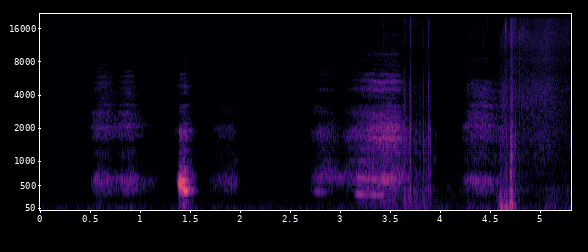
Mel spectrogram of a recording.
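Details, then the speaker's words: Person sneezing since returning from a birthday party, possibly triggered by knocking over a wall television: soft, partly stifled sneezes with quick gasping intakes between them; a short sneezing fit. "I just got home from a really exciting birthday party and excuse me um and I've sneezing ever since and I thought I could record excuse me record a video"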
